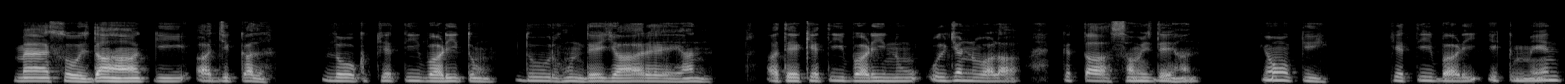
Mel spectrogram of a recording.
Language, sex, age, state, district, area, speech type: Punjabi, male, 45-60, Punjab, Tarn Taran, rural, spontaneous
